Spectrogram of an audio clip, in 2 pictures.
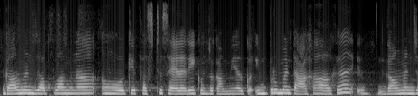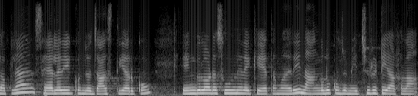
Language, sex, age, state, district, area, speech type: Tamil, female, 18-30, Tamil Nadu, Namakkal, rural, spontaneous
